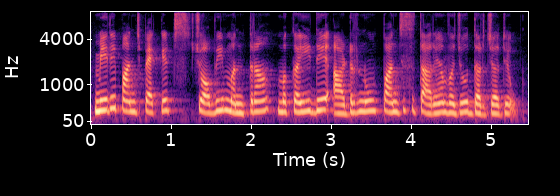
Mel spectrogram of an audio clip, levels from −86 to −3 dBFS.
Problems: background sounds at intervals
